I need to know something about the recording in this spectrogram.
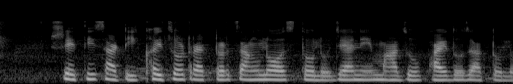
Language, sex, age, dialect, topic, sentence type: Marathi, female, 31-35, Southern Konkan, agriculture, question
